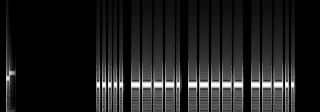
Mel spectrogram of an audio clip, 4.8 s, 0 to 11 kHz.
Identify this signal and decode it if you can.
Morse code, heard as a keyed tone, about 28 wpm, 700 Hz. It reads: 5908
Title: Numbers - 4-Digit 28wpm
